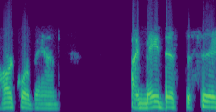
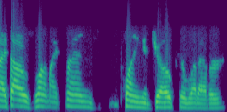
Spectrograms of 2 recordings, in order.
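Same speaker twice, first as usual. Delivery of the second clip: normal talking voice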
